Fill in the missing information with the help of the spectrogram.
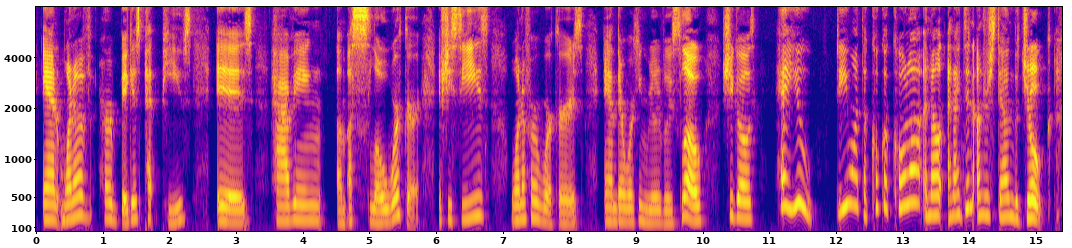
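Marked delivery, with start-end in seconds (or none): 11.0-13.3 put-on heavy, very high-pitched Vietnamese accent. Retelling a TikTok about a slow nail salon worker: Mimi's heavy Vietnamese accent. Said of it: "she talks in the heavy, like, Vietnamese accent".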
